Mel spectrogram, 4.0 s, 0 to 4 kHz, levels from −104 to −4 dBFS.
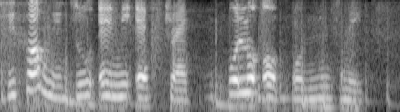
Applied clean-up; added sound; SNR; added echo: neural mask model RNNoise.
